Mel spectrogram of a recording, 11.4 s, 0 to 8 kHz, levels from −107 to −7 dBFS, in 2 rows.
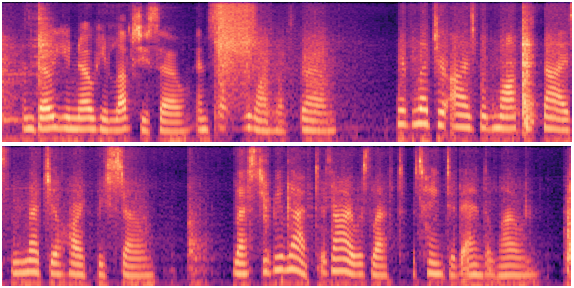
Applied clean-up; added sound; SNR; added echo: neural mask model RNNoise.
